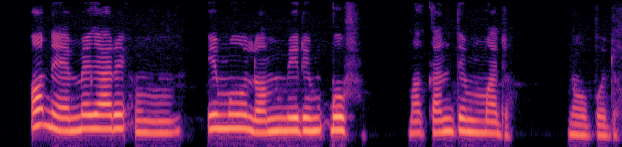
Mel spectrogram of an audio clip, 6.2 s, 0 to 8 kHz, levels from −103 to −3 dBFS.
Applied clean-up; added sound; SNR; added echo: none; none; none; none.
